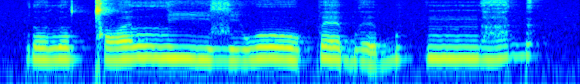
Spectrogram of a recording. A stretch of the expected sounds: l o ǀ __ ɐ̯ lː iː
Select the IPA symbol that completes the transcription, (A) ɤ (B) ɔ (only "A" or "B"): B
